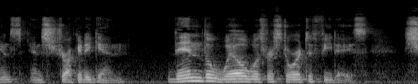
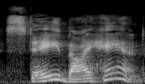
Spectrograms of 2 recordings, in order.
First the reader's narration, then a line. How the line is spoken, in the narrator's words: exclaimed Fides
